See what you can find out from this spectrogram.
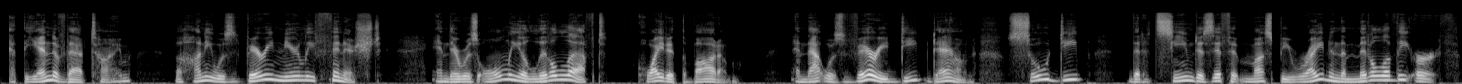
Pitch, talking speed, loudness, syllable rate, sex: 145 Hz, 190 wpm, -18 LUFS, 4.9 syllables/s, male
